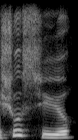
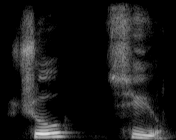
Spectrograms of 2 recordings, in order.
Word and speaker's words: chaussure: Chaussures, chausson. Et dans chausson, les lettres O et N ont le son on. Chausson. Dans chaque mot, la lettre S est muette.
